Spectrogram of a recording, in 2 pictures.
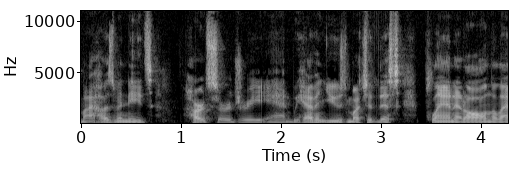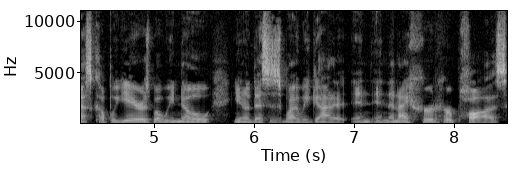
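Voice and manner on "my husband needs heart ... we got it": ordinary talk, nothing marked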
